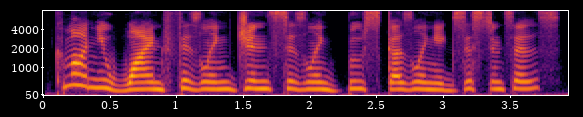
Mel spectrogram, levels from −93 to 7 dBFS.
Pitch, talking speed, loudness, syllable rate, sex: 245 Hz, 105 wpm, -18 LUFS, 4.8 syllables/s, female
